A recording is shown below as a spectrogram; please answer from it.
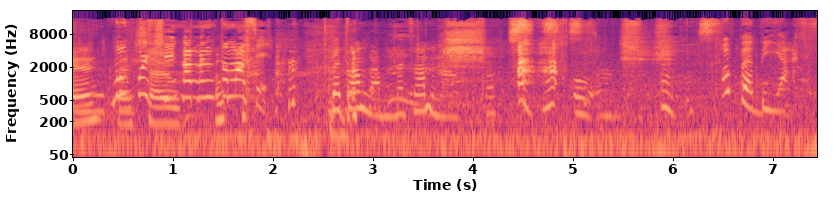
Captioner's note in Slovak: deti rozprávajú v twi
